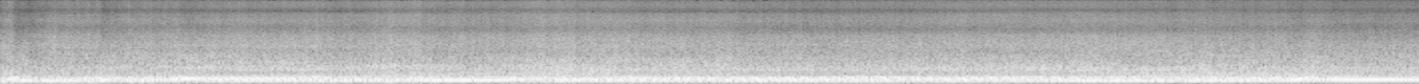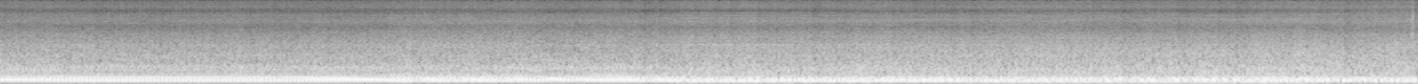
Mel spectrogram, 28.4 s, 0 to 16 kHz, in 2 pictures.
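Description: GM LS-series V8 running hard at speed, heard from inside the car, with road noise. Its pitch climbs and drops several times in the first dozen seconds, then holds nearly steady.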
